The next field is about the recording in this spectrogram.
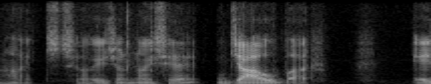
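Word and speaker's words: heute: কারণ এস এর সাথে যদি এ ই আই ও ইউ থাকে বা ভাওয়েল থাকে, সেটা জয়ের মতো উচ্চারণ হয়। তো এই জন্য হয়েছে জাউবার, এই যে আউটা আসছে মাঝখানে।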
